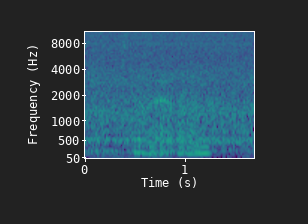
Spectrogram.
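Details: Honey bees flying at a hive on March 28, 2013, while being given soy flour as a pollen substitute, with the hive described as flying well. A low, wavering buzz passes over a steady background hum.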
